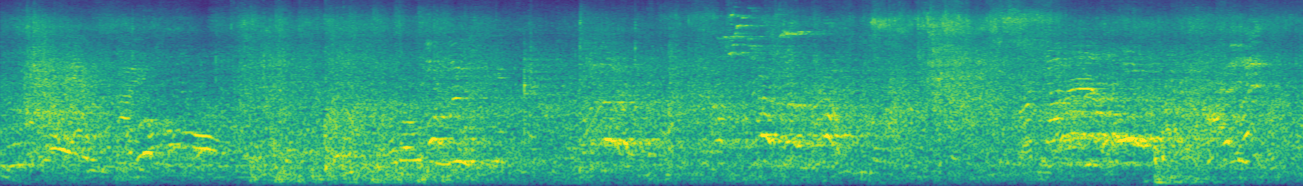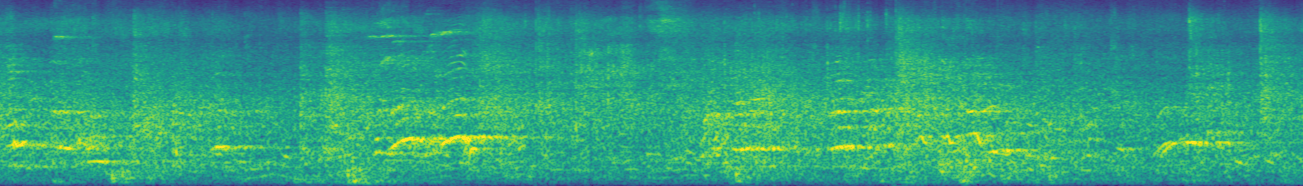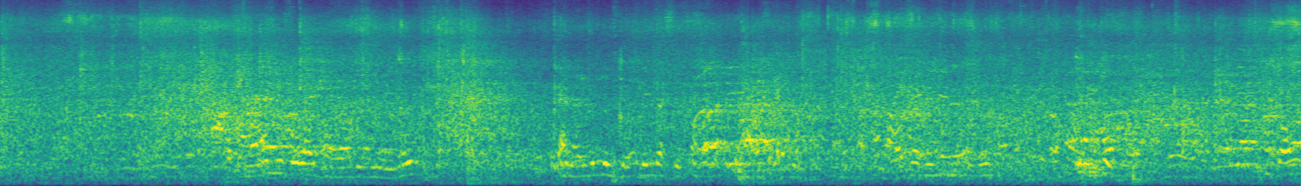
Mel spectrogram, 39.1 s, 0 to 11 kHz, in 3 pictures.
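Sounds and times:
hockey sticks and puck knocking: 0:02.1 - 0:07.5, 0:17.8 - 0:22.8, 0:24.9 - 0:39.0
voices shouting: 0:04.2 - 0:15.6, 0:16.7 - 0:18.4.

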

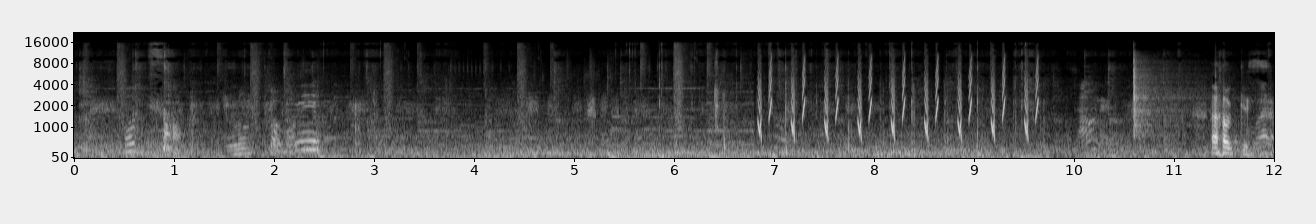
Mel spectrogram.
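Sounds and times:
quick falling cartoon chirps: 0:06.8 - 0:09.7.

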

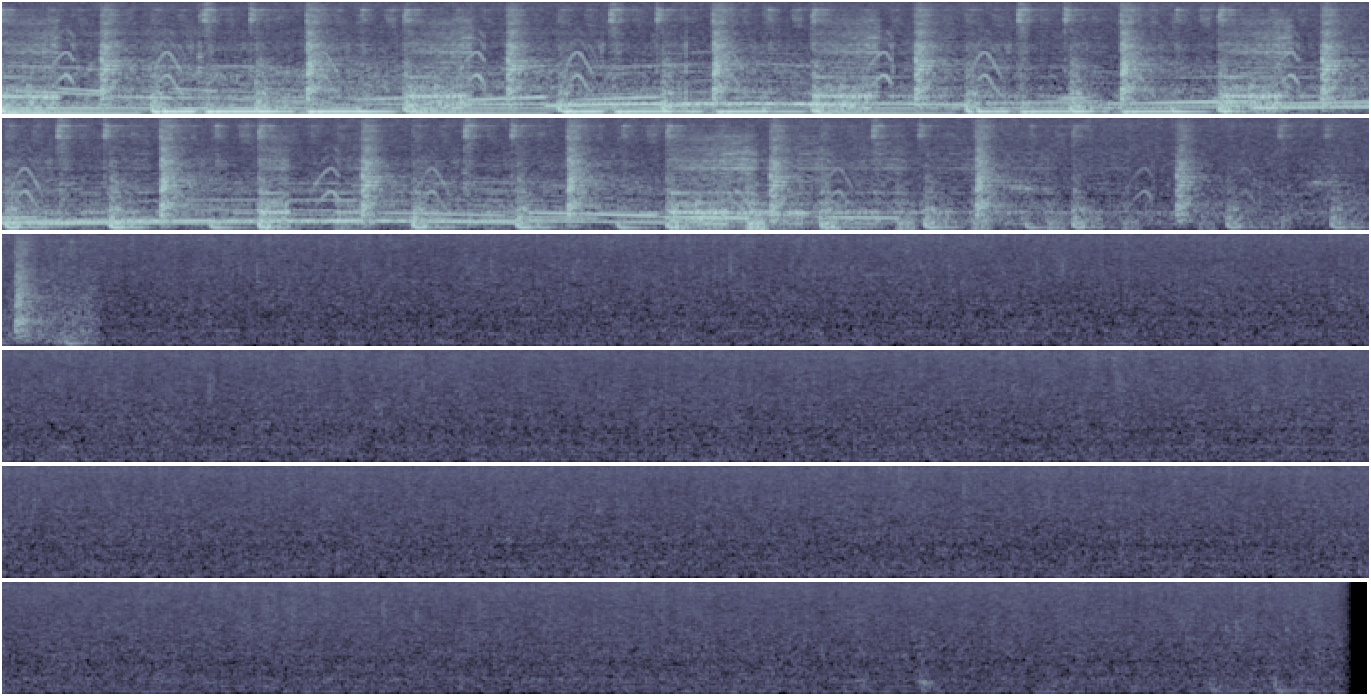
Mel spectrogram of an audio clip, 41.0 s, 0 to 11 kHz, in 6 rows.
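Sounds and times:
song beats: 0:00.0 - 0:14.2
steady hiss: 0:00.0 - 0:41.0.

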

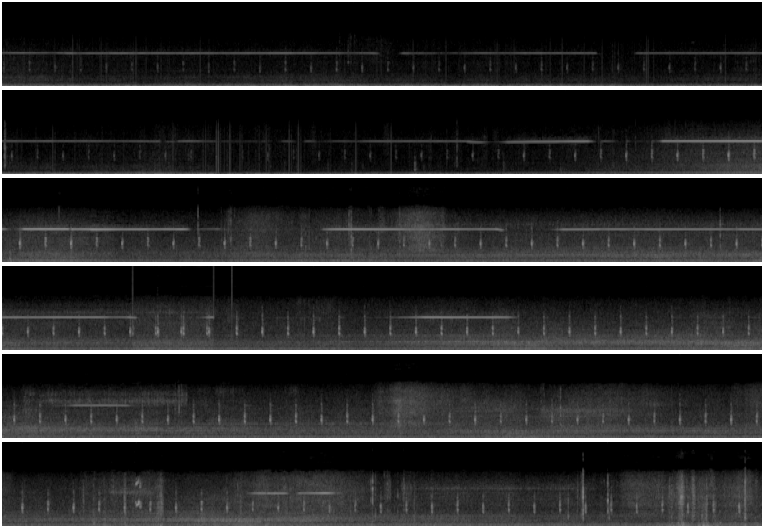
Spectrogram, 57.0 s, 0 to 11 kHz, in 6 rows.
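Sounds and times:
flasher relay ticking: 0:00.0 - 0:55.5
car engine running: 0:00.0 - 0:57.0.

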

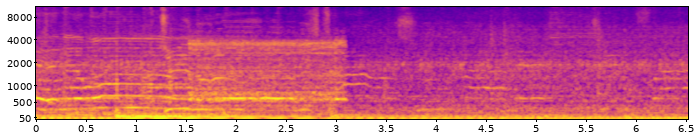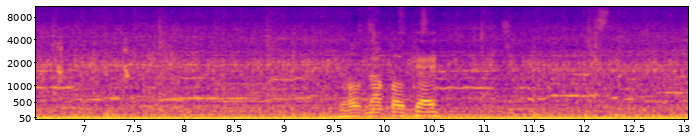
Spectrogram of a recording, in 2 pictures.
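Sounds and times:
faint background music: 0:00.0 - 0:13.0
vehicle engine drone and road noise: 0:00.0 - 0:13.0.

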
